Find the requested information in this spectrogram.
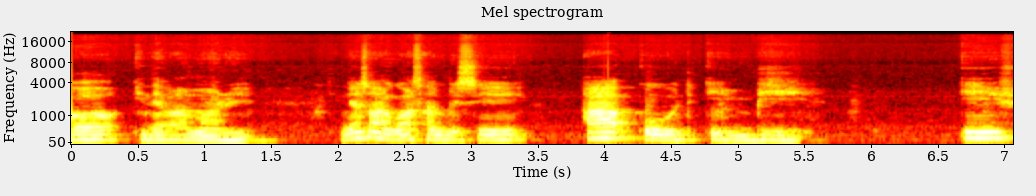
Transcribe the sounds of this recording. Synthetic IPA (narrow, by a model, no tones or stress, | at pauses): ɔinemamaɾi | nes̬ɔaɡɔasam̩bisi | aodim̩bi | if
